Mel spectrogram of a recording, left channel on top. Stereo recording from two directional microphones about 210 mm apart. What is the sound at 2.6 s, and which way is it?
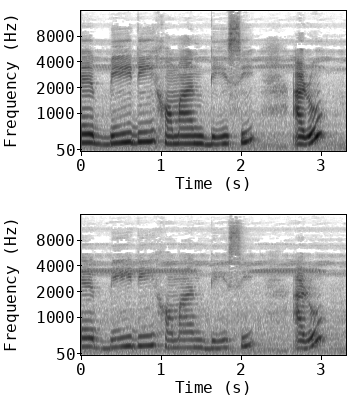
Speech, 55° left (ahead or behind).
